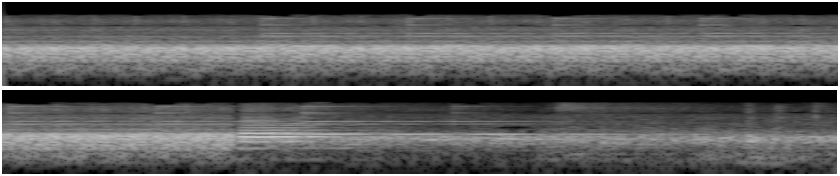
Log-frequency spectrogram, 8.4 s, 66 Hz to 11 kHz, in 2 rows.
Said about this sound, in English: arriving from Chicago on track 1, train number 53, the city of Miami.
